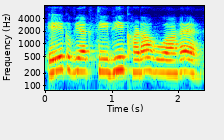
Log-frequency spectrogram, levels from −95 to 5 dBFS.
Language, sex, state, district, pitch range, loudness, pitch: Hindi, female, Uttar Pradesh, Shamli, 210-235 Hz, -13 LUFS, 225 Hz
